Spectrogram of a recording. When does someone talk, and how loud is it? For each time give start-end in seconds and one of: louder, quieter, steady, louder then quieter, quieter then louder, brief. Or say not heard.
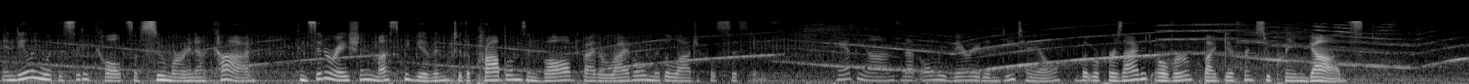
0.0-13.8 quieter then louder.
